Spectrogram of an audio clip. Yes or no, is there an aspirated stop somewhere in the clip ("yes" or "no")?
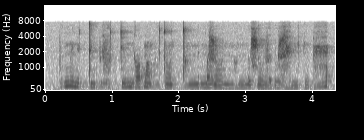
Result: no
